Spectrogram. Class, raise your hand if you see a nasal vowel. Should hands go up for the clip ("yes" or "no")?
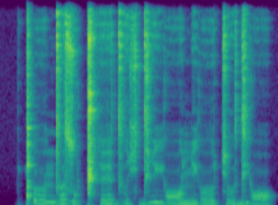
no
